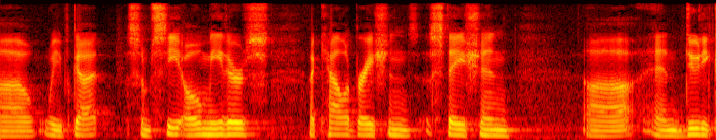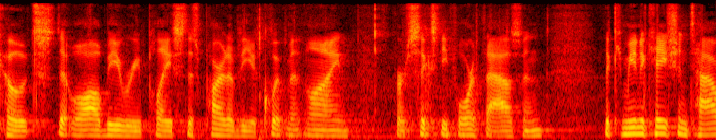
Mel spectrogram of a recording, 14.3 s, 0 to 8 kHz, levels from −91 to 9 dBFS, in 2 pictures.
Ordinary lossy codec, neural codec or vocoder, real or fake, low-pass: MP3, 64 kbps; none; real; 7.2 kHz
